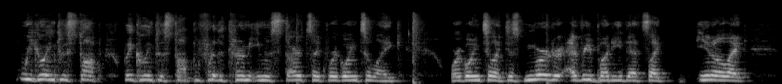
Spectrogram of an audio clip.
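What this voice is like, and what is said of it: Poor character voice impression. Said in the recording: “I apologize if that impression was like a little like horrible”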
